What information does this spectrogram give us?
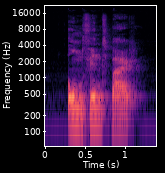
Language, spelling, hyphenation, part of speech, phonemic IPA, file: Dutch, onvindbaar, on‧vind‧baar, adjective, /ˌɔnˈvɪnt.baːr/, Nl-onvindbaar.ogg
- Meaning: impossible to find, untraceable, unfindable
